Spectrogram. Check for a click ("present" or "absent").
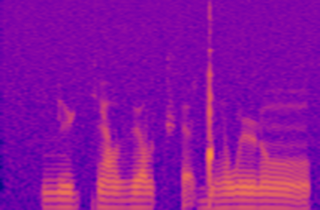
present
